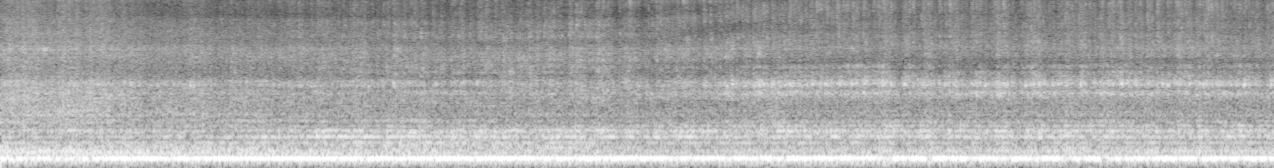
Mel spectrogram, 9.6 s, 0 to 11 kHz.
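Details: 1972 Mustang Mach 1, rebuilt 351 Cleveland Cobra Jet V8 with Wolverine Blue Racer cam (510/536 lift, 290 duration), not yet warm; deep choppy rumble with steady lope and light blips to moderate revs; normal lumpy cam idle.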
